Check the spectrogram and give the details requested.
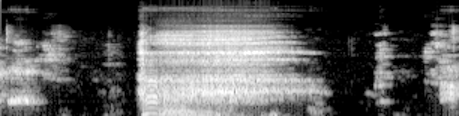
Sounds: Sigh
